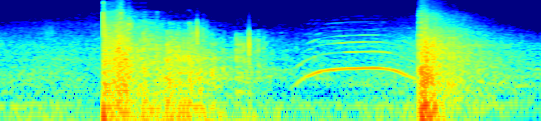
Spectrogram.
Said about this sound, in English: There were two shots fired from two different guns.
